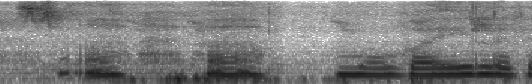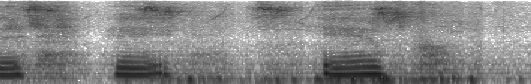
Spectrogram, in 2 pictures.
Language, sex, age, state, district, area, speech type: Santali, female, 18-30, Jharkhand, Seraikela Kharsawan, rural, spontaneous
